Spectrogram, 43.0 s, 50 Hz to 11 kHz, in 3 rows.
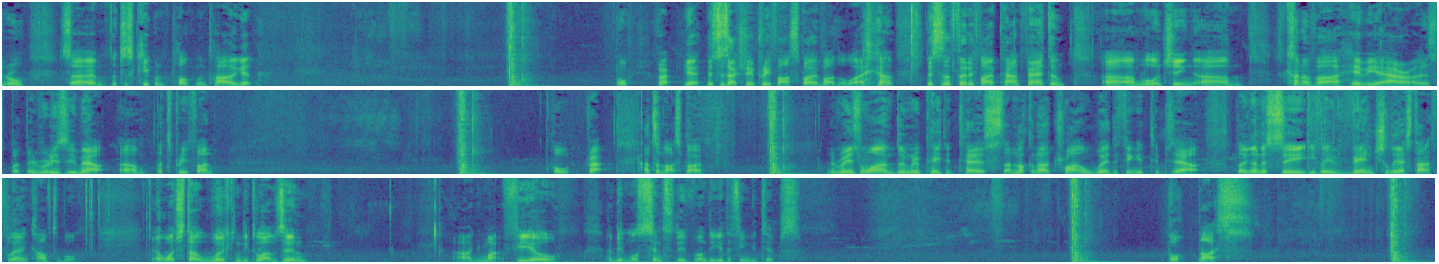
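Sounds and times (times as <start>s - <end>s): faint outdoor background noise: 0.0s - 43.0s
bow string snapping: 5.0s - 5.7s, 18.9s - 19.9s.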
